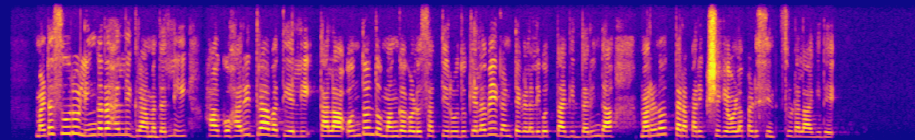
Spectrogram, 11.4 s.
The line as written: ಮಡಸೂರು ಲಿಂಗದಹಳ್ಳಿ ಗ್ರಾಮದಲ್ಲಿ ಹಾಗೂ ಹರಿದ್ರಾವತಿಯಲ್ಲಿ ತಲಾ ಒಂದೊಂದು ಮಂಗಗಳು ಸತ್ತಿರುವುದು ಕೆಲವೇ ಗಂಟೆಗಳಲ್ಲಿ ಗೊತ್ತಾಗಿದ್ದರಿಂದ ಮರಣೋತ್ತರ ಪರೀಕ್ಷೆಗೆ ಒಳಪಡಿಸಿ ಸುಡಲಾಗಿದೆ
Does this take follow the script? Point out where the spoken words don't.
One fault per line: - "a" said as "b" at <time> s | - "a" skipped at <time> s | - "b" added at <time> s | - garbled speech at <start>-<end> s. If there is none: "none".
none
